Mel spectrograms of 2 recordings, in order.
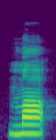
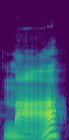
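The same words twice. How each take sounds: First: MA high, loud and level. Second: MA dipping low then rising. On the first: Teacher contrasts two tones for an exercise, MA high. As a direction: hold MA on a steady high pitch. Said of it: "le ton haut". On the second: Teacher contrasts two tones for an exercise, MA low dip. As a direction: drop MA deep and lift it. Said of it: "le ton bas". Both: Shown as a demonstration.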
